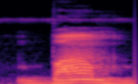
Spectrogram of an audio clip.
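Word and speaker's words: balm: जैसे हम देखें बी ए एल एम बाम। बाम means क्या होता है? सेमन। अब देखो यहां पर एल का उच्चारण नहीं हो रहा है। इसको हम बाल नहीं पढ़ेंगे। इसको हम क्या पढ़ेंगे? बाम पढ़ेंगे।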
